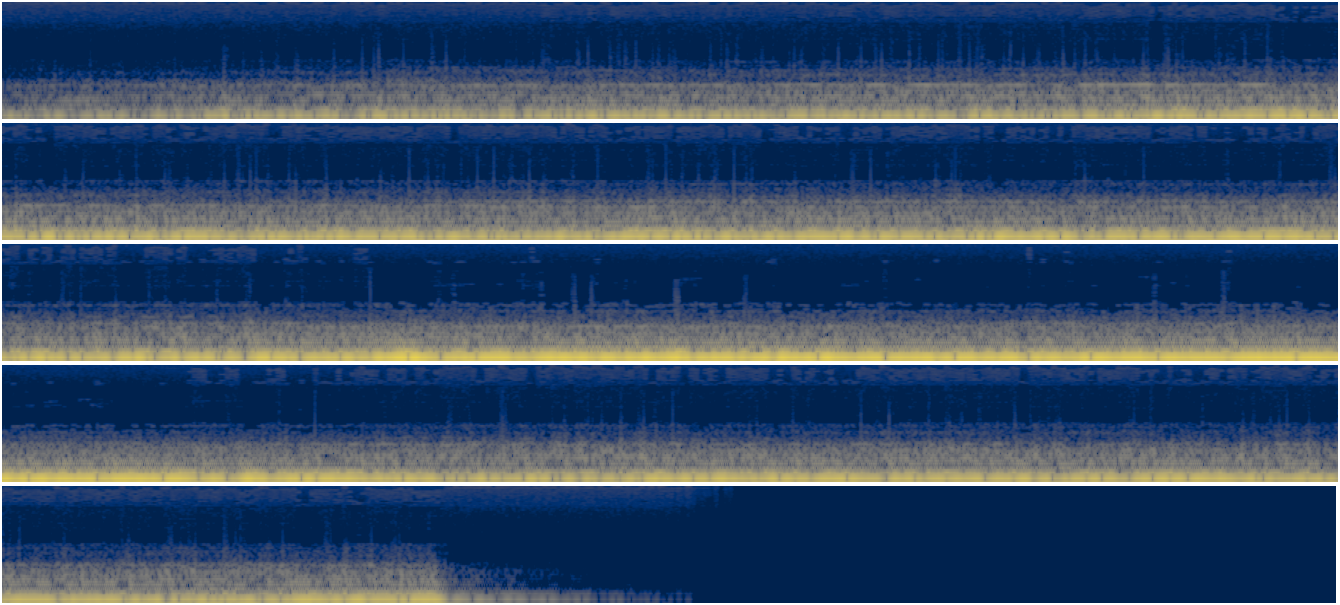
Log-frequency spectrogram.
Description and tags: Deep Bass For A Depressing Video
This is a bass I have created out of my deep breath
bass, breath, deep, ambient, low, dark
